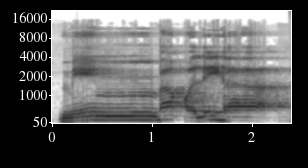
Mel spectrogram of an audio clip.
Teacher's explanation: نون ساکن کے بعد با آیا تو نون کو میم سے بدل کر اخفا کیا، یعنی غنہ کر کے پڑھا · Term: اقلاب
